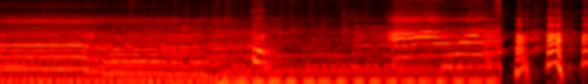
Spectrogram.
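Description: A male singer sings a slow pop ballad over instrumental accompaniment. He holds long notes and slides between them, singing the lines 'And I… I want to share'.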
